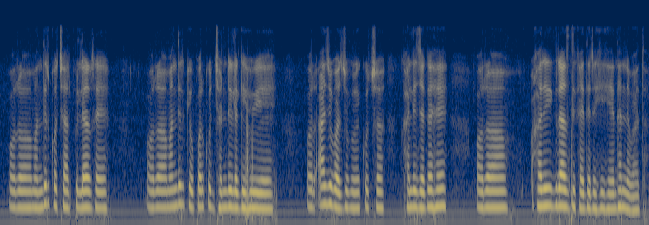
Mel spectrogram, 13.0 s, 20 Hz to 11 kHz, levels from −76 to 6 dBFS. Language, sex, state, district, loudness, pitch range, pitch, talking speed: Hindi, female, Uttar Pradesh, Jyotiba Phule Nagar, -18 LUFS, 190-210 Hz, 200 Hz, 170 wpm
